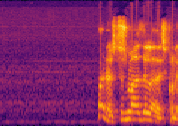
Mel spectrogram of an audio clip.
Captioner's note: HABLA EN INGLéS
